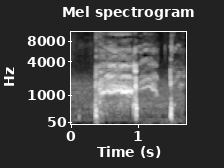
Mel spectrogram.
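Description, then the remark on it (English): A stifled cough after smoking a strong cigar: a sharp burst, then a strained, wheezy held breath, another choked burst, and a final short cough, all muffled as if held back. No one speaks. “Oh, it was all I could do not to cough.”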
